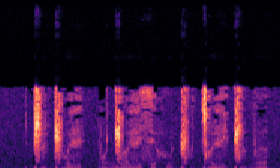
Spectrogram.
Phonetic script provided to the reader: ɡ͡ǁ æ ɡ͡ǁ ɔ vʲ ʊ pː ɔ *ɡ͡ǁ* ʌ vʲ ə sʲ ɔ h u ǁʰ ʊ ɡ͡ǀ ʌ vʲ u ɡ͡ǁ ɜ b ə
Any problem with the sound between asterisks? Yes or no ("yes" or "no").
yes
